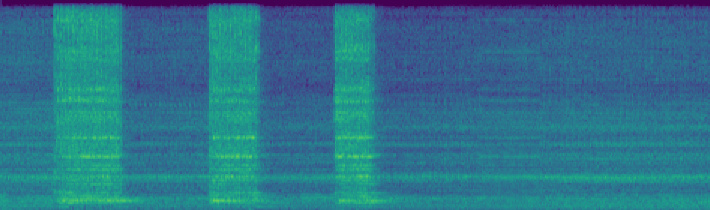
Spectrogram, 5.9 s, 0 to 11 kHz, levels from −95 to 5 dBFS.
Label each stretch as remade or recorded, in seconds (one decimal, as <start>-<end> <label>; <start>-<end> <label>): 0.0-4.0 recorded; 4.0-4.5 remade; 4.5-5.9 recorded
